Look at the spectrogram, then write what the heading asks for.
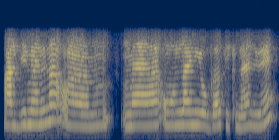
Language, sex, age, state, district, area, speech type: Punjabi, female, 30-45, Punjab, Fazilka, rural, conversation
